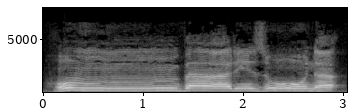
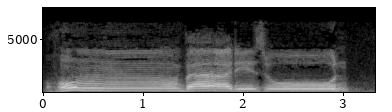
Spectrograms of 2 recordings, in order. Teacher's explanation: You have a meme followed by a ba. You make the ikhfa and you have a ghunna. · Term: ikhfa shafawi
